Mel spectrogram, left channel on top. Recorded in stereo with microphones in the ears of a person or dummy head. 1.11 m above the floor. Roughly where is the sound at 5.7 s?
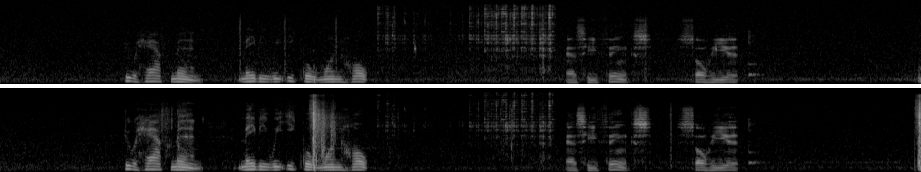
Right.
